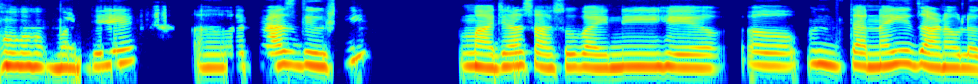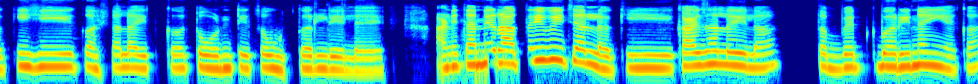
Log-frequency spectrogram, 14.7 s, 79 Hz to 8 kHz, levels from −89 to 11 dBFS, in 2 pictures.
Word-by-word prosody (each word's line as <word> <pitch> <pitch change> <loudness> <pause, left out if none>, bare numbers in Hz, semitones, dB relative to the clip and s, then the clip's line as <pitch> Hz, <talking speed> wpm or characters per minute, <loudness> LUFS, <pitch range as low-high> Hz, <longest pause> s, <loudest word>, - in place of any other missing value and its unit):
हो 225 - +5 0.3
म्हणजे 205 +6 0 0.5
अ, 195 - -8 0.3
त्याच 215 +2 0
दिवशी 230 - 0 0.8
माझ्या 210 +1 +4
सासूबाईंनी 205 0 +1
हे 200 -1 +3
अ, 195 +4 -7 0.7
त्यांनाही 225 +2 +3
जाणवलं 200 -4 +2
की 220 - -2
ही 210 0 +1
कशाला 195 0 -4
इतकं 190 +1 -5
तोंड 190 -1 +1
तिचं 195 0 -4
उतरलेलं 180 -1 -2
आहे 160 +1 -6 0.4
आणि 200 +2 0
त्याने 235 +2 +3
रात्री 250 +4 +3
विचारलं 265 -10 +2
की 195 0 -1
काय 220 0 +3
झालं 235 0 +1
हिला 205 -2 +1 0.4
तब्येत 200 0 -2 0.2
बरी 210 0 +2
नाहीये 220 -4 +1
का? 195 +1 -8
205 Hz, 125 wpm, -18 LUFS, 195-225 Hz, 0.8 s, हो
